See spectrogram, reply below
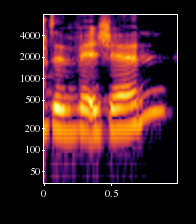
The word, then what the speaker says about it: DVSN: It's an R&B band called Division. – Oh, and I don't know who that is. I'll have to check it out. – Yeah, they actually spell it DVSN. DVSN.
